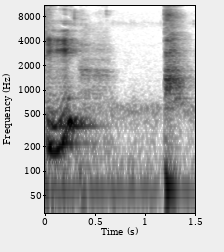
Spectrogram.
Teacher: lips come together and a puff of air is released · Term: bilabial sounds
